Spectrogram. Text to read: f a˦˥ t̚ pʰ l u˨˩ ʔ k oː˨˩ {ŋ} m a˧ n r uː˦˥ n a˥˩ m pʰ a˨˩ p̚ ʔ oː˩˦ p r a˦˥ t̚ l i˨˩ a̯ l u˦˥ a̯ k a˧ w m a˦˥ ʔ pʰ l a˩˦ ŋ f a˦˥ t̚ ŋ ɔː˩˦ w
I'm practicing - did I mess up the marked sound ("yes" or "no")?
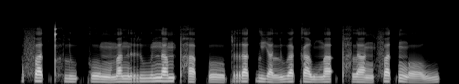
no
